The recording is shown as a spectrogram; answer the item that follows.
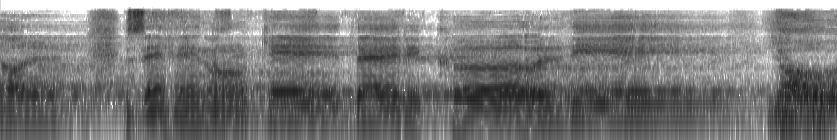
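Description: A man singing a naat, an Urdu devotional hymn to the Prophet, drawing out long wavering held notes over a steady low drone.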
